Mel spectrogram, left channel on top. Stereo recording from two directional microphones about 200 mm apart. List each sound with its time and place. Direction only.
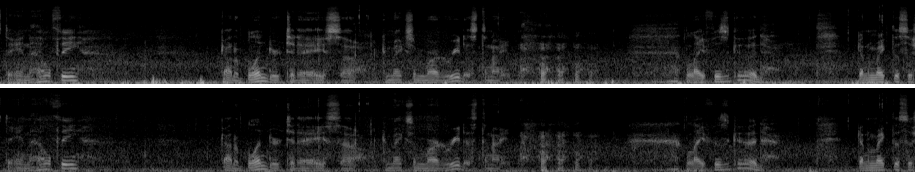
0.0 s speech: 15° left (ahead or behind)
2.2 s speech: 15° left (ahead or behind)
8.5 s speech: 10° left (ahead or behind)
